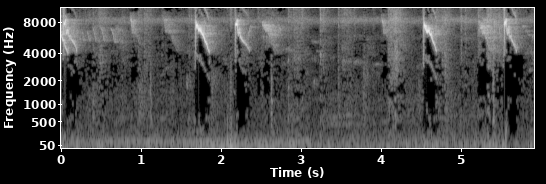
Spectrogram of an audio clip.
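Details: White-eye calls meant to lure birds in the forest: high, thin chirps sliding downward, some loud and crisp, others softer, repeated irregularly about every second.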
